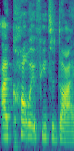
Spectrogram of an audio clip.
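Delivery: plain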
